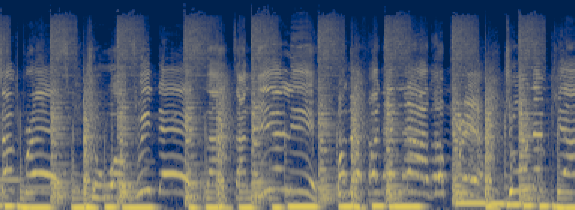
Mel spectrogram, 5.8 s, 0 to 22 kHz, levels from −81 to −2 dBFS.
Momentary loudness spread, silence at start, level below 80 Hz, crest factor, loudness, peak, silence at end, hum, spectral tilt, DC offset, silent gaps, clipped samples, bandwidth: 2 LU; 0 s; -20 dBFS; 10 dB; -18 LUFS; -6 dBFS; 0 s; none; -5 dB/octave; under 0.1%; none; under 0.1%; 16.5 kHz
